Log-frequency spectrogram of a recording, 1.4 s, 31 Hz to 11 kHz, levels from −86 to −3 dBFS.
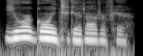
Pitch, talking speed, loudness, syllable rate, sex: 180 Hz, 335 wpm, -16 LUFS, 8.0 syllables/s, female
